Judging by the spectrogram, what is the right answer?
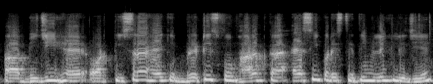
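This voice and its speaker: A male teacher with a somewhat high voice leads an exam-prep class. He dictates points slowly for notes and stops to check that his students are keeping up. His tone is explanatory and steady. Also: low-quality recording.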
